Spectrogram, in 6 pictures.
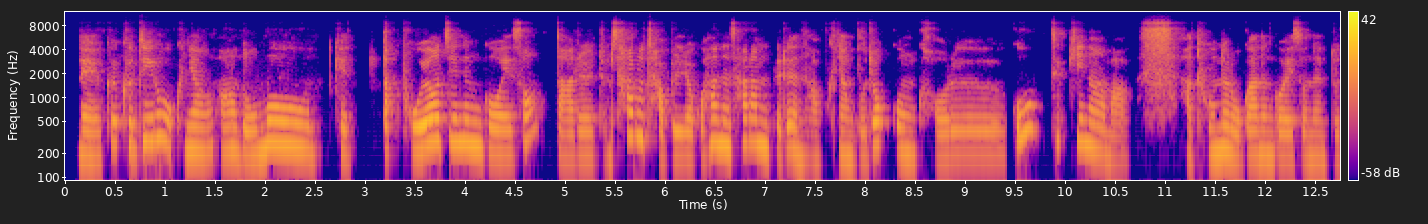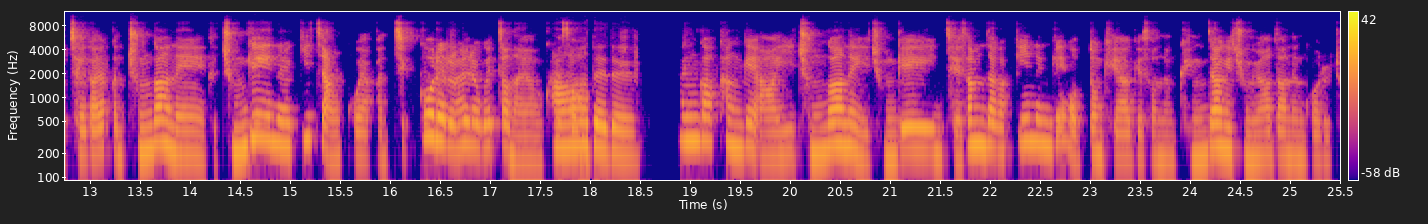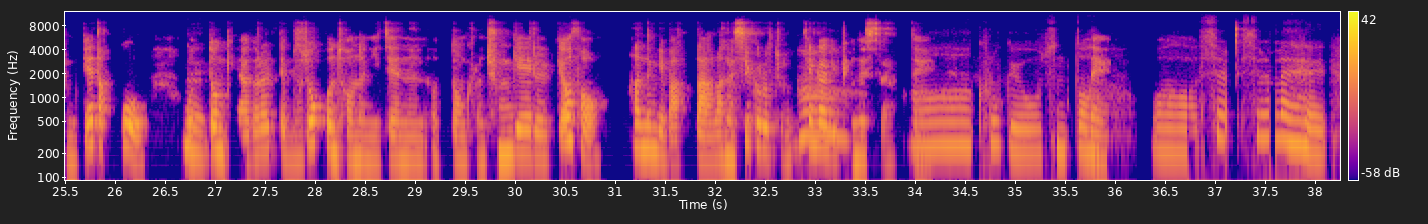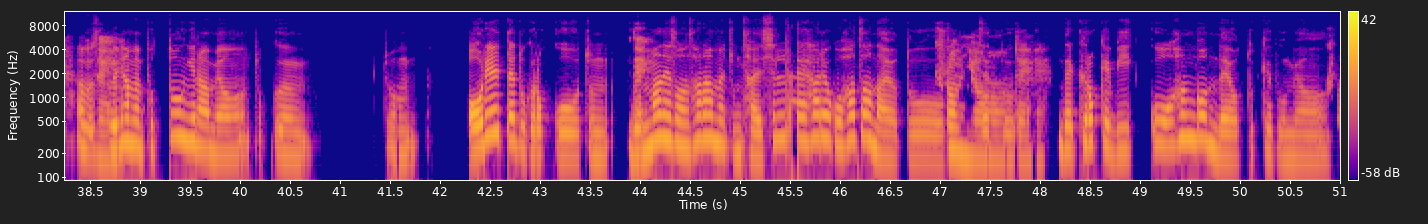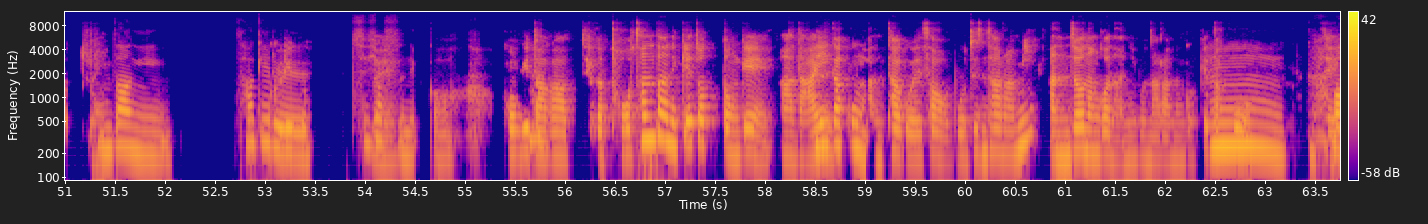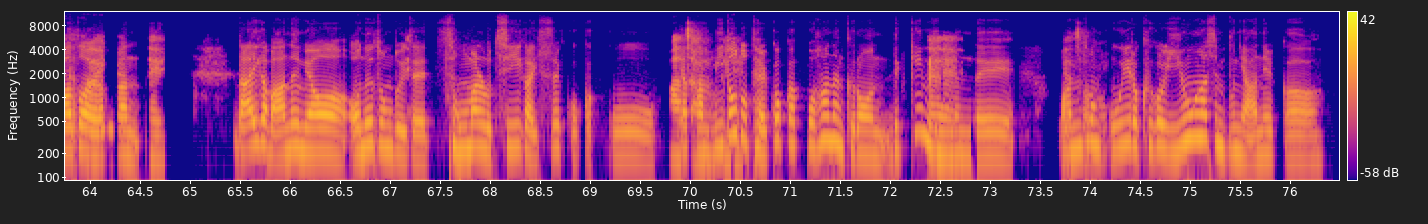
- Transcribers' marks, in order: tapping; other background noise; laughing while speaking: "맞다라는 식으로"; gasp; laughing while speaking: "신뢰에"; laugh
- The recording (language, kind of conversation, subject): Korean, podcast, 사람들이 서로를 신뢰하려면 무엇을 해야 할까요?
